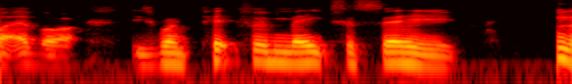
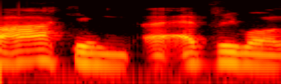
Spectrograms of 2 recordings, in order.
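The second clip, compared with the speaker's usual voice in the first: normal talking voice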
